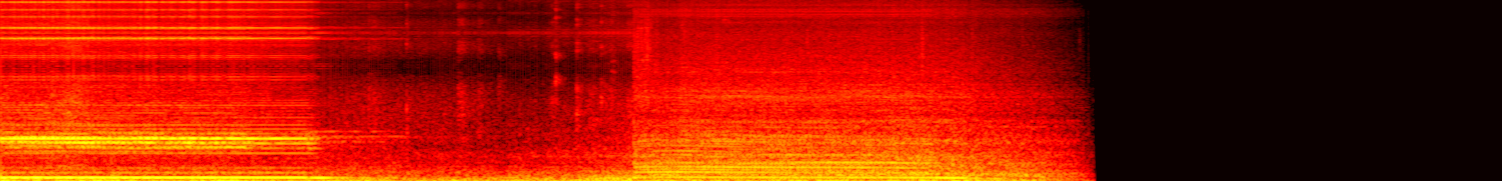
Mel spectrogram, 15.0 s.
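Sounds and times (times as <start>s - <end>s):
low engine drone: 0.0s - 11.0s
car engine and road noise: 3.1s - 11.0s.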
